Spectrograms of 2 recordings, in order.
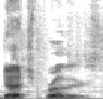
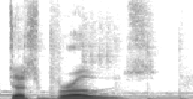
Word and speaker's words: Dutch Bros: Um, so you can afford Dutch Brothers. You don't have to go Duncan. I don't think you'd like that. I'm Duncan. Hey. Hey, Leo. Say it right. It's Dutch Bros.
